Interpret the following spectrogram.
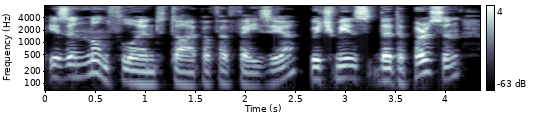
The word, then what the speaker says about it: aphasia: Ukrainian term Aphasia and it's pronounced as Aphasia in American English most often they are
